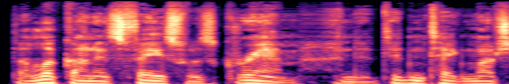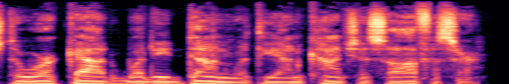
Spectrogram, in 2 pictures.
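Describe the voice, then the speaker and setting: A man narrating a first-person audiobook in a steady, measured way. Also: sits low, husky, no room sound, clean studio sound.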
